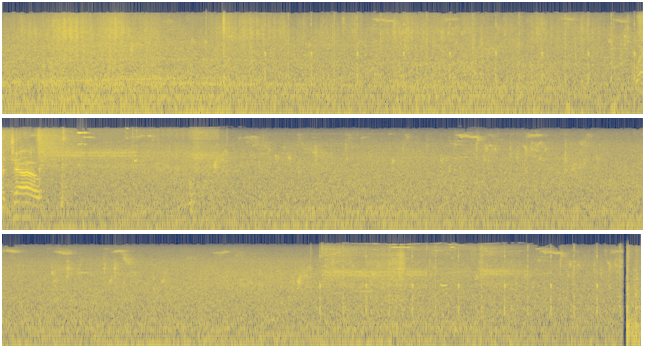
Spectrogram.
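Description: A bus engine rumbles steadily as the bus drives, then quiets to an idle.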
